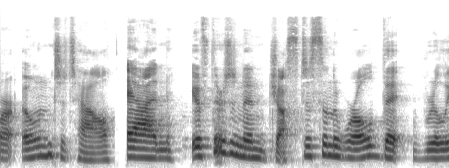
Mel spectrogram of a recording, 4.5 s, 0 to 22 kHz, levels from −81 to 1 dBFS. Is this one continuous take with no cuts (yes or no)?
no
